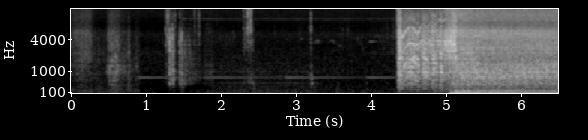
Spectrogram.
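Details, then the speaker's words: Cold first start of the GM LS4 V8 in a Pontiac Grand Prix GXP, just after new spark plugs, wires and a refitted coil pack: a few clicks, then it fires at once into a steady, even idle. Occasional cold misses are normal. "seems to be running okay. As usual on the first startup when the motor's cold, and this motor was cold when I did this, you're gonna get a miss here and there, but that's normal."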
